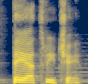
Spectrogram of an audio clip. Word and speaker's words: Beatrice: of me my lady I always thought her name was pronounced as Beatrice it mku because the spoilers it is Beatrice not only is it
